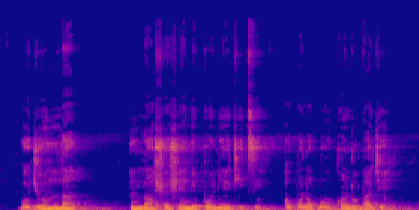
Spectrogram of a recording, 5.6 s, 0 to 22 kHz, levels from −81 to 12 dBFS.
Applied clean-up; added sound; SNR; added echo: none; none; none; reverberation time 0.8 s.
